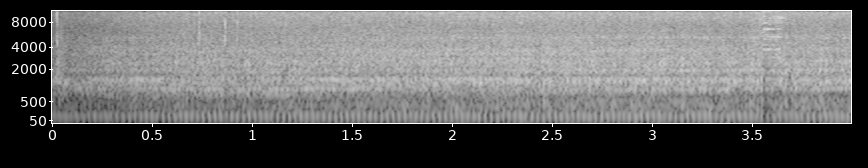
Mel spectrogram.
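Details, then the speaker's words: First start after reinstalling the engine and transmission: steady, deep, raspy idle, louder and more open than stock, with a normal long-standing ticking; the exhaust has no muffler and is open after the cat, with no knocks. "There's no muffler on that right now, so it's actually a little bit loud, louder than it would be."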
